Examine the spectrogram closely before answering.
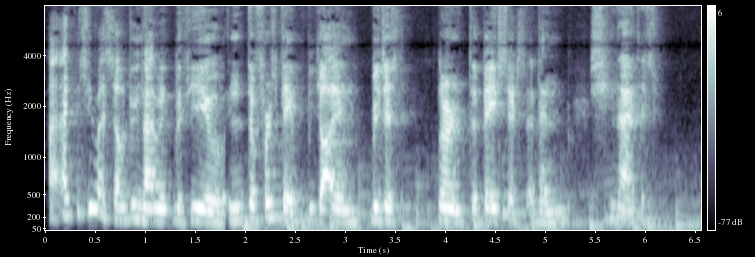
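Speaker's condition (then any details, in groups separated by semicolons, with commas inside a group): Down syndrome; prefers routine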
